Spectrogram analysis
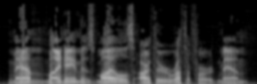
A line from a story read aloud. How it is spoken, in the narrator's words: barked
